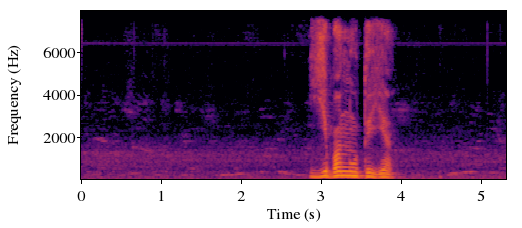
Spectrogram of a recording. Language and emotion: Russian, angry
